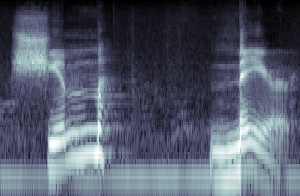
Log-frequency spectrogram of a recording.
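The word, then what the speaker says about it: שמים: doubling doll doggish so this word will be pronounced shem mayor listen very carefully shem mayor notice the mane is pronounced twice it's pronounced at the close of the first syllable shem it's pronounced the beginning of the next syllable mayor how do I know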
